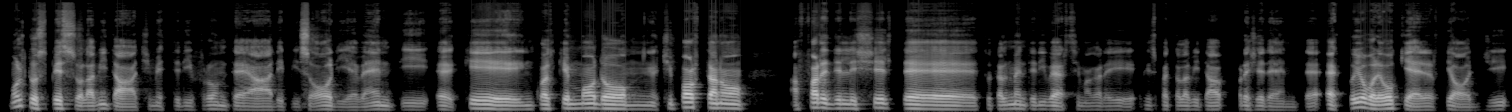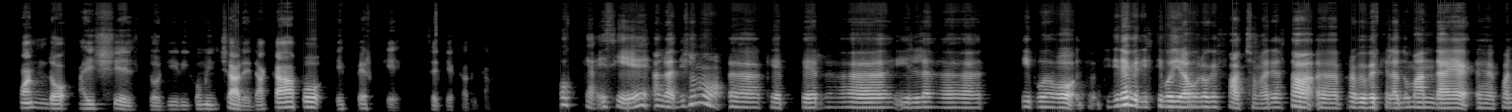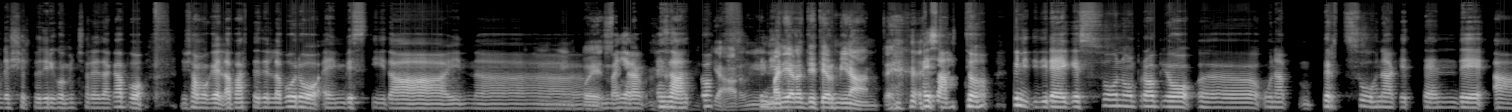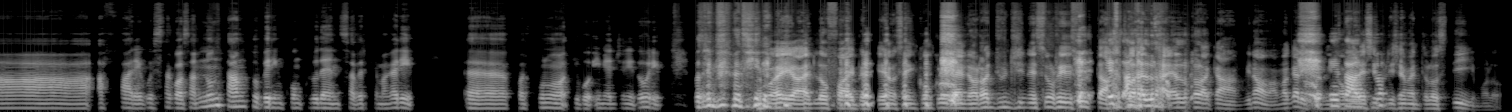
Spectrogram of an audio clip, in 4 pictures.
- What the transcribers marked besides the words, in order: "proprio" said as "propio"; drawn out: "in"; chuckle; chuckle; "proprio" said as "propio"; laughing while speaking: "potrebbero dire"; laugh; laughing while speaking: "risultato e allo"; chuckle; laughing while speaking: "Esatto"; chuckle
- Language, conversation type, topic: Italian, podcast, Quando hai deciso di ricominciare da capo e perché?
